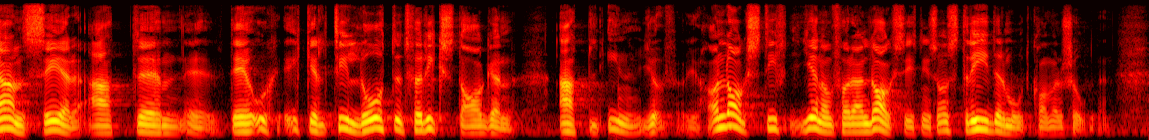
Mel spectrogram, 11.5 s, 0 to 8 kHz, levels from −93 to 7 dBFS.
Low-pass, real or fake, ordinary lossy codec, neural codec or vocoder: 7.2 kHz; real; none; none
